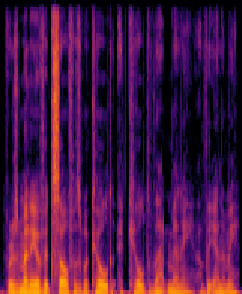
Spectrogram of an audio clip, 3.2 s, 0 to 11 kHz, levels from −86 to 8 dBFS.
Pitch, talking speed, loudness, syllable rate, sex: 95 Hz, 280 wpm, -18 LUFS, 7.6 syllables/s, male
